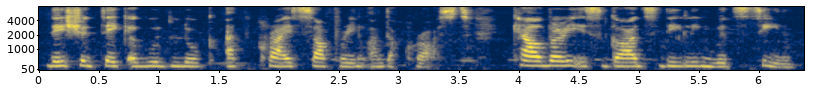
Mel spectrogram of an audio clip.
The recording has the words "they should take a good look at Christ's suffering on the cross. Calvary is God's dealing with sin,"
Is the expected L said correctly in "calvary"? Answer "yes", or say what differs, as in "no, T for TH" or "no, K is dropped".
yes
